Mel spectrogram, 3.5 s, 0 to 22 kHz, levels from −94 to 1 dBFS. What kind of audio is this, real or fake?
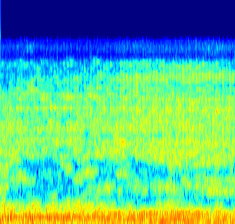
real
